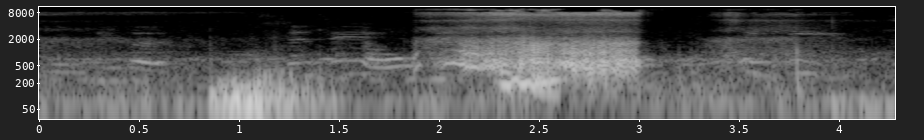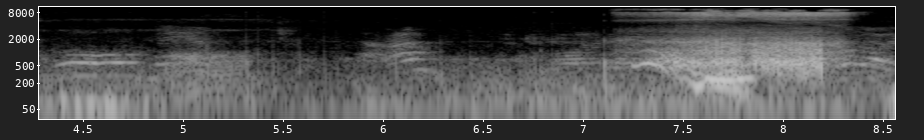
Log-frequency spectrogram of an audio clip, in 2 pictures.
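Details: A sleeping pug snoring loudly and roughly on two breaths about five seconds apart, with snorting, rattly noise; snoring.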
